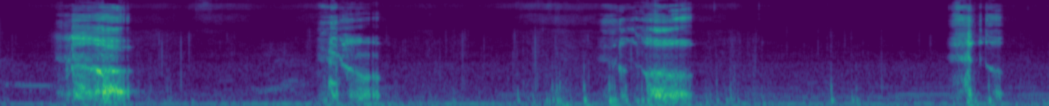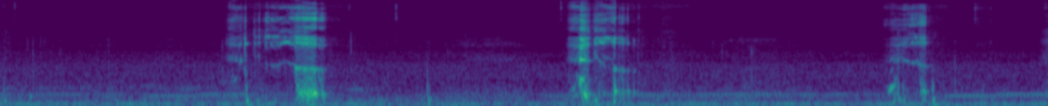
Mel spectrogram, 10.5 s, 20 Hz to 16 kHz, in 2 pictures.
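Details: Repeated hiccups persisting over 2 hours, with abrupt voiced hiccups about every one to two seconds, seven in ten seconds, over low background hum.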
